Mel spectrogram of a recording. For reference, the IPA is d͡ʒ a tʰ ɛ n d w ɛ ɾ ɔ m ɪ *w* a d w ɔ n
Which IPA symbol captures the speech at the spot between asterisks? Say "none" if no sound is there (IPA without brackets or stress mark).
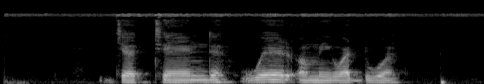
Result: w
